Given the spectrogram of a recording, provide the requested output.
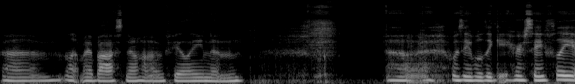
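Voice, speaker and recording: A woman's fairly low, somewhat breathy voice, dark and mellow in tone, with flat, monotone intonation at a moderate pace. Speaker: vlogger. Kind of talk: casual vlog.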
